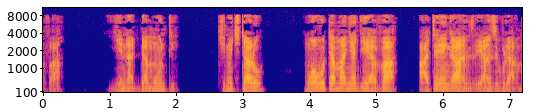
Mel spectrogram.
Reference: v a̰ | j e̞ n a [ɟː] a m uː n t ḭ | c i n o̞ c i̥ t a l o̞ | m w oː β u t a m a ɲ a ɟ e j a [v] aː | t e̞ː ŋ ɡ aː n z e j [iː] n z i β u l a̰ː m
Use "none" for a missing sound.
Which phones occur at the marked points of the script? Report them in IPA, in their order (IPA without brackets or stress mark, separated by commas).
dː, v, aː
